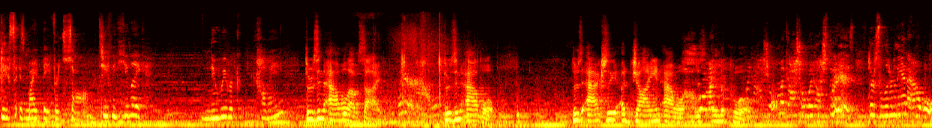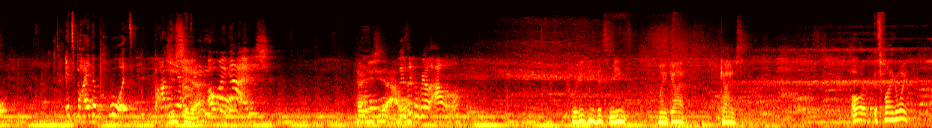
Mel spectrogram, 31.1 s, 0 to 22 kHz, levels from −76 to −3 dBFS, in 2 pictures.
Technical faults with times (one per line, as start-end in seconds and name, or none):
none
